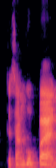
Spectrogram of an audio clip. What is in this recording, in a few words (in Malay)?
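"kesanggupan", Malay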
